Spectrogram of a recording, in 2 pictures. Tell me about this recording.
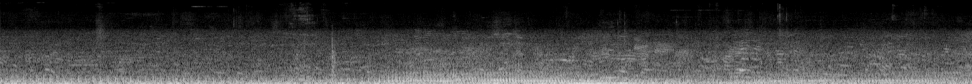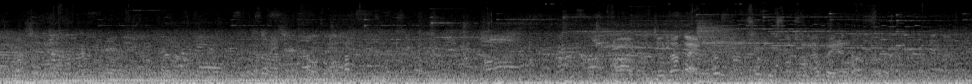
street atmosphere at akihabara district at noon daytime, international city scapes - social ambiences and topographic field recordings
